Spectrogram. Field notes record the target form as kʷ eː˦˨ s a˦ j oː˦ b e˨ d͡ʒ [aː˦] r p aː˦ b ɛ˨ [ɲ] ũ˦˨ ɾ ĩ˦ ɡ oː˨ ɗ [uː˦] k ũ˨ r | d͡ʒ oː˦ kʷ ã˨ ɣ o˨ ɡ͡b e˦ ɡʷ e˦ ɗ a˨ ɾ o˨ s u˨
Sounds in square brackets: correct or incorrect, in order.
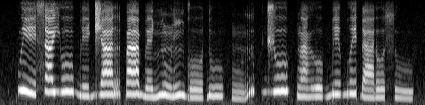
correct, correct, correct

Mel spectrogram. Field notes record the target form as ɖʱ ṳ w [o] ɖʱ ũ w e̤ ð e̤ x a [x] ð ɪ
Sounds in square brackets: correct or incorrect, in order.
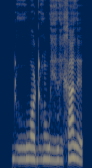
incorrect: ɔ, incorrect: none

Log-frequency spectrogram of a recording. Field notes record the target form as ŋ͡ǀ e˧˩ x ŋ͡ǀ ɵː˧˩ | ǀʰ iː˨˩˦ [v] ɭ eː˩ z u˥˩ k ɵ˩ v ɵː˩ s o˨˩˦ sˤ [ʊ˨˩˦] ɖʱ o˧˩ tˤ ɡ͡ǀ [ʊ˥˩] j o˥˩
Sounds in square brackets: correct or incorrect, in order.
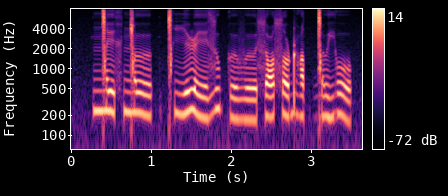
incorrect: none, incorrect: ʉ˨˩˦, incorrect: ɵ˥˩

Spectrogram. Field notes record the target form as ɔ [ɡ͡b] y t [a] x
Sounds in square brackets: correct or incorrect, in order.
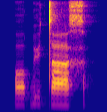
incorrect: ɓ, correct

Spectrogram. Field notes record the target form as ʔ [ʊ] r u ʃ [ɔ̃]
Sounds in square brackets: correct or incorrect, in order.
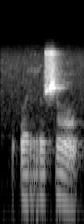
correct, correct

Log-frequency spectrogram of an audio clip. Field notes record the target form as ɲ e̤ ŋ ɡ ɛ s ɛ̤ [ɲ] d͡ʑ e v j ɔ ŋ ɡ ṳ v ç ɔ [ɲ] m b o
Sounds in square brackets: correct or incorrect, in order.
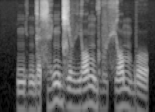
correct, incorrect: none

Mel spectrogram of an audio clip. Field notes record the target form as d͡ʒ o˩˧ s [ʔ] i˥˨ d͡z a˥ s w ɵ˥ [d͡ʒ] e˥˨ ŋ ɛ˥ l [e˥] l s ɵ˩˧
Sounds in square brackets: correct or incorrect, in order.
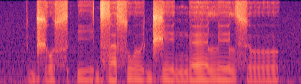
correct, correct, incorrect: e˥˨

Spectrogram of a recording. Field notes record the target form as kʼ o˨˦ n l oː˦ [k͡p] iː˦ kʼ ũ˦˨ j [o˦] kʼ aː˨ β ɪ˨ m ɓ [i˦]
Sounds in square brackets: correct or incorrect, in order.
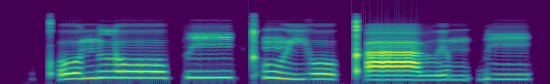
incorrect: p, incorrect: o˦˨, correct

